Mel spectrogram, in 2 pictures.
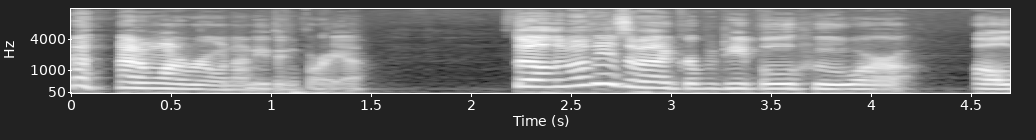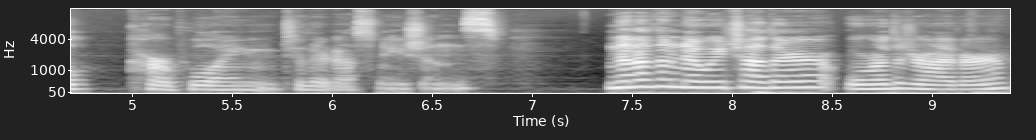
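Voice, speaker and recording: A woman talks at a fairly quick pace with a medium pitch and lively intonation, her loudness swinging widely. She has an unremarkable speaking voice. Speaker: vtuber movie reviewer. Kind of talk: casual movie review talk to camera.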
